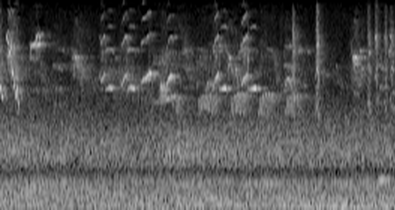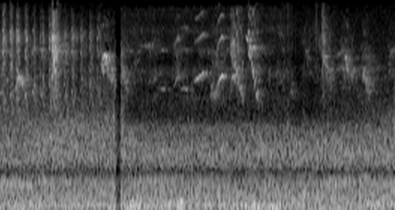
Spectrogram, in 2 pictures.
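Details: Double-collared seedeater in song training delivers a dense run of sharp, high chirped and buzzy phrases early on, then sparser notes and clicks over constant low background hum.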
